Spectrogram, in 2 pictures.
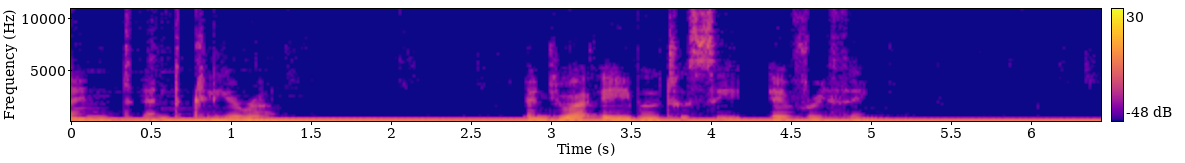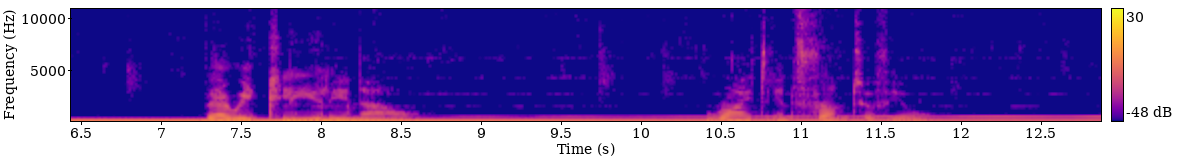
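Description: A woman sings softly into a microphone in short phrases.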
